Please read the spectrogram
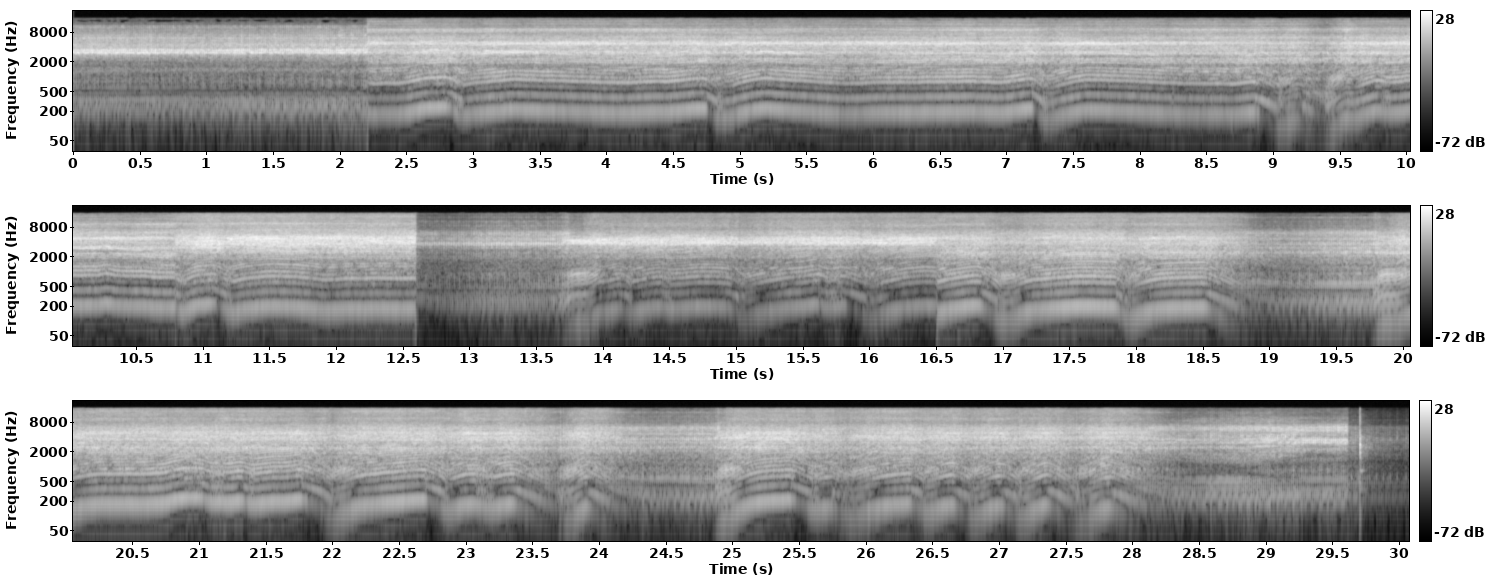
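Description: Gasoline chainsaws cutting into the trunks of large trees. The engine note keeps dropping as the chain bogs down in the wood and climbs back as it frees up, and the sound jumps abruptly twice as one cut gives way to another.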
